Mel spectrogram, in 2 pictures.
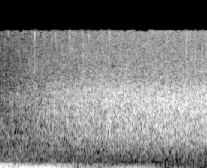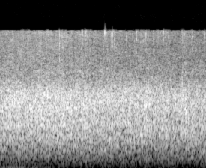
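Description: Audience applauding, a steady clapping that slowly fades, as the last low note of the music dies away in the first second.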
